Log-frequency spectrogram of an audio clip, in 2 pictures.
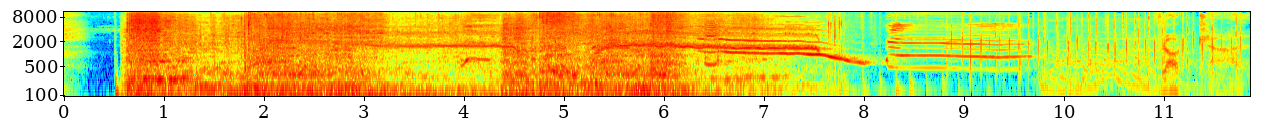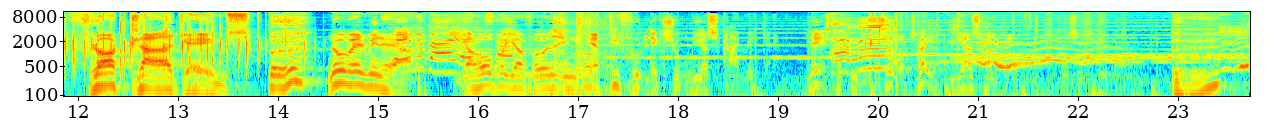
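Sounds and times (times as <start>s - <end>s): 
monster roar: 0.5s - 7.4s
speech: 12.4s - 23.7s.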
